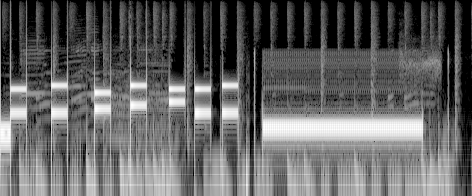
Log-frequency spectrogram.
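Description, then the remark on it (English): A quick run of about seven touch-tone keypad beeps is punched in to call a trip giveaway winner, followed by a steady, unbroken phone tone that holds for about two seconds. The sounds are clear, with no talking. “If you entered a keyword even once to this, you better be by your phone because we're calling right now.”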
